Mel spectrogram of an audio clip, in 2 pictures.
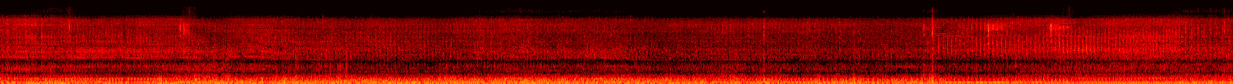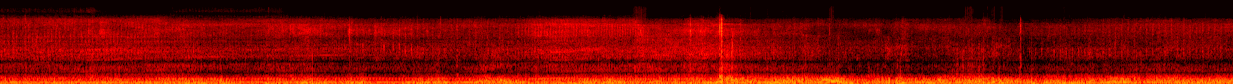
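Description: A quad bike engine drones steadily nearby.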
